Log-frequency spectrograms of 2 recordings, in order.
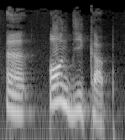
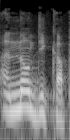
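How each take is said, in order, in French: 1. « Un » reste séparé de « handicap », sans liaison. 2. « Un » se lie à « handicap » avec un son de liaison en n. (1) "non, un handicap" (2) "et non pas un handicap"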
